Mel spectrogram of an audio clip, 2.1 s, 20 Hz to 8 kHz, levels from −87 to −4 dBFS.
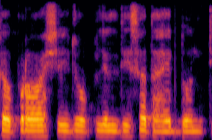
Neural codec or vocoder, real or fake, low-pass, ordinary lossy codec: codec, 16 kHz, 8 kbps, FreqCodec, smaller model; fake; 7.2 kHz; none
